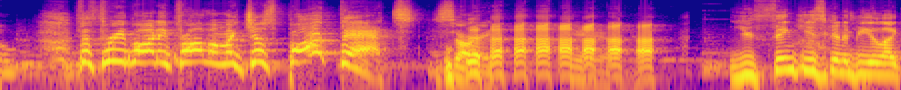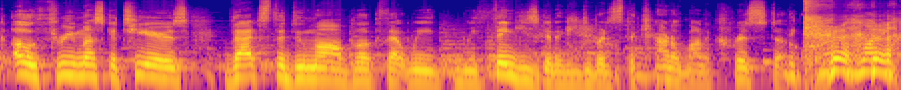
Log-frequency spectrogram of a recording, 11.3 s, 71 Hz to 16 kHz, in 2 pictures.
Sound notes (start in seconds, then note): 2.8 laughs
